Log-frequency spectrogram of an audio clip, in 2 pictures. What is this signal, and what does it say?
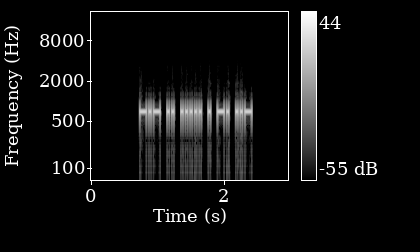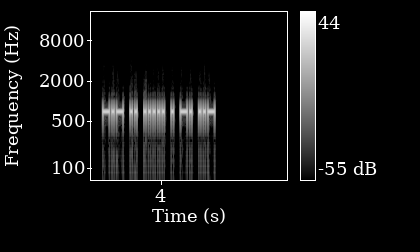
Morse code, heard as a keyed tone, about 36 wpm, 700 Hz. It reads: KI5ENU KI5ENU
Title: USA Call Signs - 6 Characters - Repeated 2x - 35wpm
